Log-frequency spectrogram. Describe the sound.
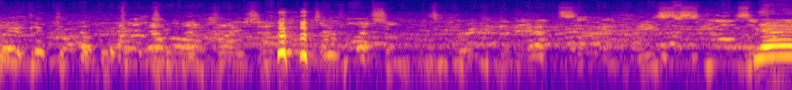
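A stadium crowd cheering at a USC vs Oregon State game in Corvallis, a dense continuous roar of many overlapping voices with scattered higher shouts rising out of the din, steady and fairly loud throughout.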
